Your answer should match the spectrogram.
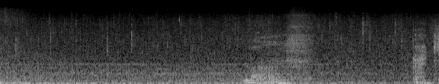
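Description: Steady heavy rain, with a brief louder sound about two and a half seconds in.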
